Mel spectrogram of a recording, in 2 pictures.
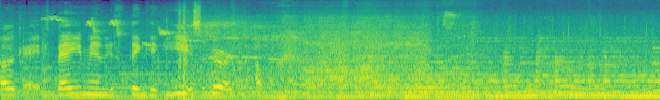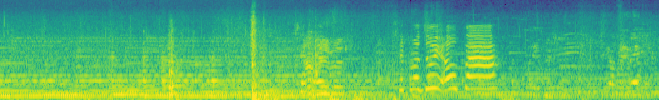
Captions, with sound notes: Okay, Benjamin is thinking he is good. (door slamming) (foreign language)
